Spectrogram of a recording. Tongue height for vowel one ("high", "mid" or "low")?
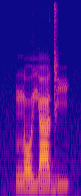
mid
